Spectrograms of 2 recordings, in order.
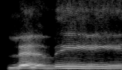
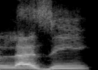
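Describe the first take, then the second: First: The middle consonant is a light th sound. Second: The middle consonant is a buzzing z sound. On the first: The speaker calls it right. "Sangat ringan" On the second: The speaker calls it wrong. "jangan lazi"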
